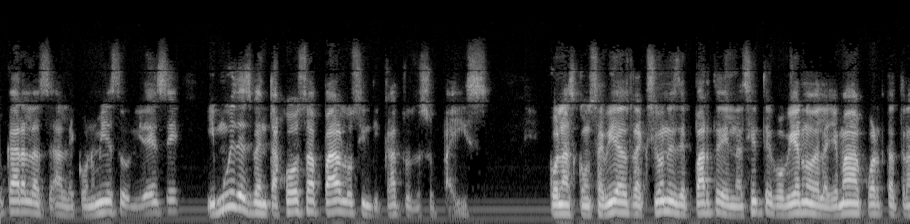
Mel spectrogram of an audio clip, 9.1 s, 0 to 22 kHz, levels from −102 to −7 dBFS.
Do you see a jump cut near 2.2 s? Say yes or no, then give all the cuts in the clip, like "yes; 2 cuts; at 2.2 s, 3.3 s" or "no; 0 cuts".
no; 0 cuts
